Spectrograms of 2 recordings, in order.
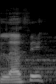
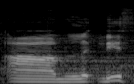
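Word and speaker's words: Lethe: Which I've been saying her name wrong all my years. I always called her Letty. Because that's just how I read it, is Letty. And that's what I always been calling her, but her name's actually Leith. So yeah, fun fact, I've mispronounced her name all this time as Letty to Leith.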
